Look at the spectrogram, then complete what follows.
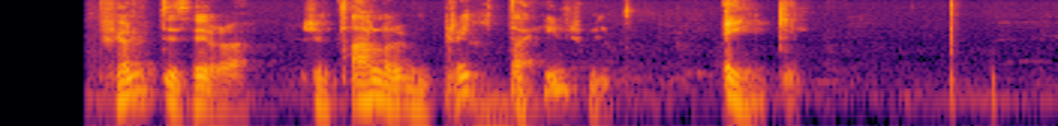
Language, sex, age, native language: Icelandic, male, 60-69, Icelandic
